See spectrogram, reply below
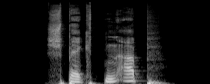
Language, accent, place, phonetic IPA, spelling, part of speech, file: German, Germany, Berlin, [ˌʃpɛktn̩ ˈap], speckten ab, verb, De-speckten ab.ogg
- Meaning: inflection of abspecken: 1. first/third-person plural preterite 2. first/third-person plural subjunctive II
